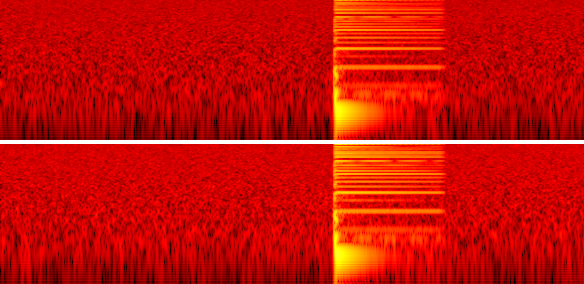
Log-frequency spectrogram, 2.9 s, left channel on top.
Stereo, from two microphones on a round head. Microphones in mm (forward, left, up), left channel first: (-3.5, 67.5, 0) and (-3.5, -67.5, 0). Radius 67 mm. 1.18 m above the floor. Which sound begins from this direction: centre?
A guitar, at 1.7 s.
